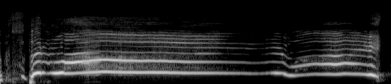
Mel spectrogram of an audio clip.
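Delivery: high, loud shouted whine; whiny girl. Retold or imitated. Girl whining about a meal plan, high loud shout. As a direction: wail the question like a sulking girl. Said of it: "girls go".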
